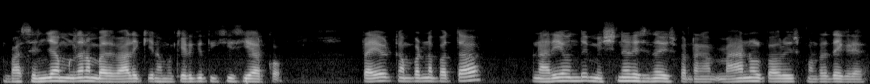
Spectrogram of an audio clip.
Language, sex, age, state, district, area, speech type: Tamil, male, 45-60, Tamil Nadu, Sivaganga, urban, spontaneous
